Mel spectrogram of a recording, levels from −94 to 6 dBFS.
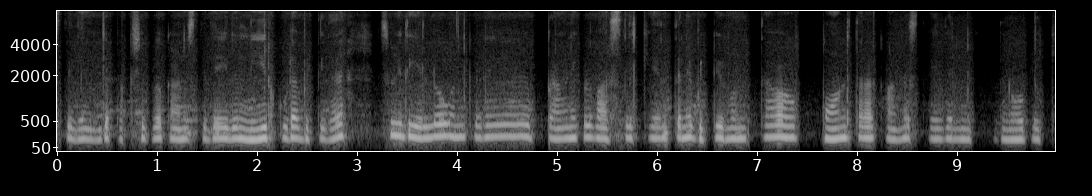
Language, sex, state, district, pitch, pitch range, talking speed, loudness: Kannada, female, Karnataka, Mysore, 190 Hz, 180-205 Hz, 125 wpm, -34 LUFS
